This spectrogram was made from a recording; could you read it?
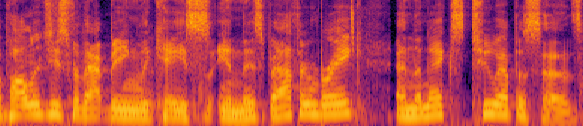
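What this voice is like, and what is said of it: Sick, worn-out voice. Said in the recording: “I'm a little sicky poo. I'm on the tail end of being sicky poo, and my voice is a little shot.”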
